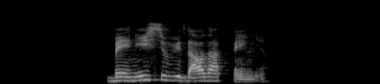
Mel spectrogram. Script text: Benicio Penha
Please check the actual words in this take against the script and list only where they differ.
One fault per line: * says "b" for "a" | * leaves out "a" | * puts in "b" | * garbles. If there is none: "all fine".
* puts in "Vidal da"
